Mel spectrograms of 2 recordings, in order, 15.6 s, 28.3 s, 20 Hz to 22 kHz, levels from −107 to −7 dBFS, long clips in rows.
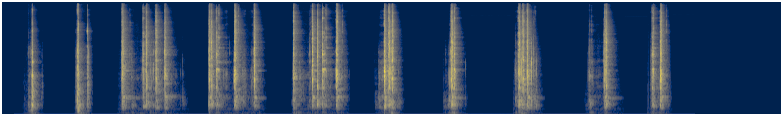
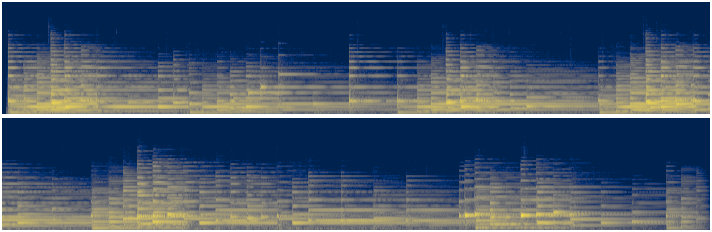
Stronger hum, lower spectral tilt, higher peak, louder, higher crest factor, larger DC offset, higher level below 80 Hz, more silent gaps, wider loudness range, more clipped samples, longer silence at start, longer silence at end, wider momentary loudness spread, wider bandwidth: neither; second, 2.5 dB/octave vs -10 dB/octave; first, -2 dBFS vs -8 dBFS; first, -25 LUFS vs -28 LUFS; first, 30 dB vs 20 dB; neither; second, -78 dBFS vs -66 dBFS; neither; second, 4 LU vs 9 LU; neither; first, 0.6 s vs 0.1 s; first, 2.35 s vs 0.2 s; second, 15 LU vs 18 LU; first, over 20 kHz vs 4.8 kHz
